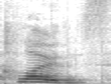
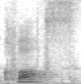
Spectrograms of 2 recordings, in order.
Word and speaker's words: clothes: But clothes clothes not cloths not clothes and not clothes either. The difficult thing about the pronunciation of this word is the two consonant sounds v and z together. Both of those sounds are voiced consonant sounds.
